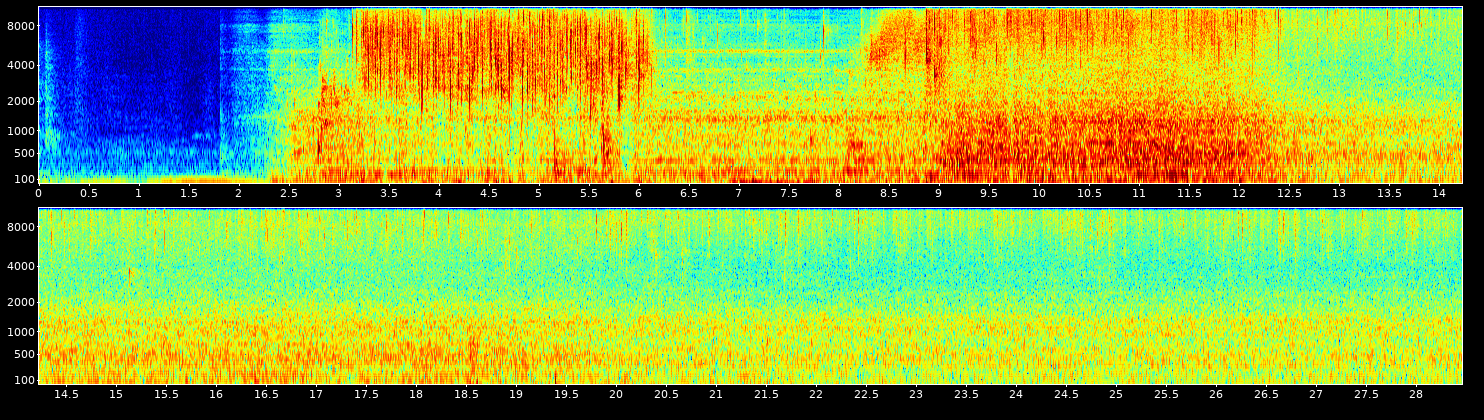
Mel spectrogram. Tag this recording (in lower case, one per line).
bathtub (filling or washing)
domestic sounds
